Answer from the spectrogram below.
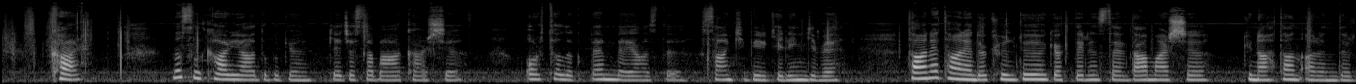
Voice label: snow turkish; city of nonexistence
